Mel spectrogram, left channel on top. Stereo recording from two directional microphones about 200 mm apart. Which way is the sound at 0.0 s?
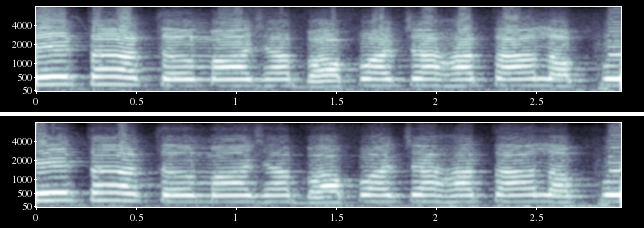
60° right (ahead or behind).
